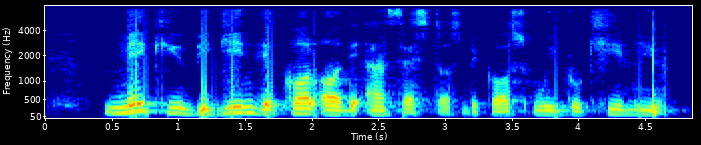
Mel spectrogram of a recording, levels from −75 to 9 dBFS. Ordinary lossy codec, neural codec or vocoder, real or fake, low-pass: AAC, 32 kbps; none; real; 7.2 kHz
